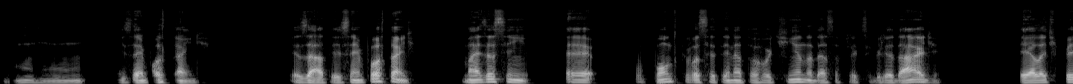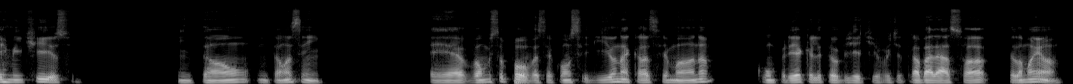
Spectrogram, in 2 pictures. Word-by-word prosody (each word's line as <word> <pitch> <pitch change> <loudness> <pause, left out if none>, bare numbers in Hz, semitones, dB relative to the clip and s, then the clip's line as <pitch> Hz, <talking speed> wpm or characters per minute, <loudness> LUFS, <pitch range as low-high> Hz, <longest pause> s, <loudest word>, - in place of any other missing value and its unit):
Uhum. 85 -1 -9 0.3
Isso 90 -2 -9
é - - +6
importante. 80 -2 -2 0.8
Exato, - - +3
isso 85 +3 -4
é - - +5
importante, 95 +1 +3 0.4
mas 105 +3 +2
assim, 115 -7 +2 0.4
eh, 105 -1 +1 0.4
o - - -17
ponto 115 +4 0
que - - -14
você 100 0 -1
tem 95 - -3
na 90 0 +2
tua 90 +1 -6
rotina 95 +3 -1
dessa 85 +1 -4
flexibilidade, 90 +1 0 0.8
ela 90 +2 +5
te - - -19
permite 110 +1 0
isso, 110 0 +2 1.0
então 90 +4 0
então 100 0 -3
assim 100 -5 -2 1.1
eh, 90 -1 +1
vamos 100 +7 -1
supor 120 -6 +3
você 85 +3 -4
conseguiu 100 +3 -3
naquela 105 -4 +1
semana 95 +4 0 0.4
cumprir 100 +1 +1
aquele 105 -1 -3
teu 100 - +1
objetivo 90 0 -5
de 100 +1 -14
trabalhar 95 -2 +5
só - - +1 0.2
pela 100 +1 0
manhã, 105 -7 +2
95 Hz, 125 wpm, -25 LUFS, 90-105 Hz, 1.1 s, é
